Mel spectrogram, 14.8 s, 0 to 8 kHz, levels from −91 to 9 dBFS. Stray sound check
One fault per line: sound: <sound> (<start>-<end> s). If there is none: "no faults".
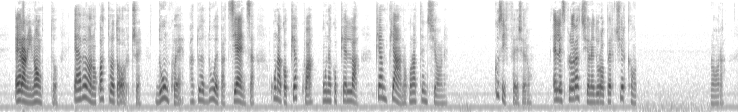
no faults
